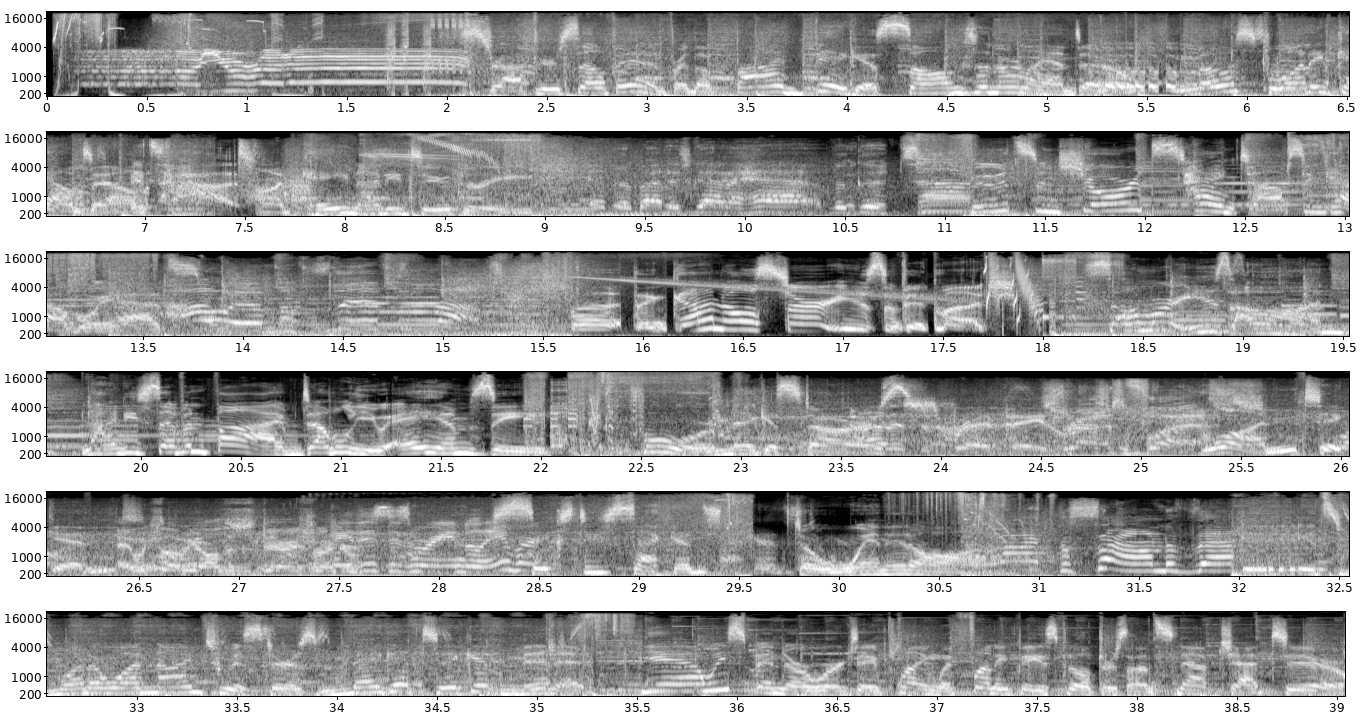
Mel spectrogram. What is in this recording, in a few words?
country imaging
